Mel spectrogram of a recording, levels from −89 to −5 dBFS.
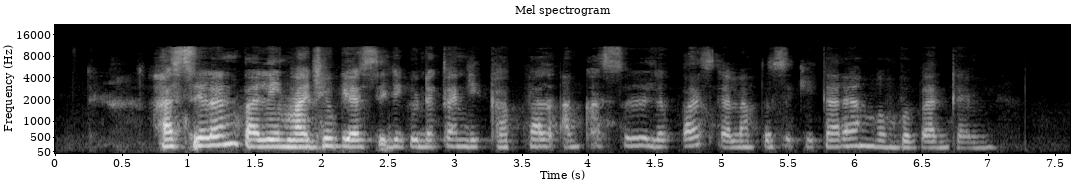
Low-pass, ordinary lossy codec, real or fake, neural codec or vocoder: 10.8 kHz; AAC, 32 kbps; fake; codec, 24 kHz, 1.5 kbps, HILCodec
